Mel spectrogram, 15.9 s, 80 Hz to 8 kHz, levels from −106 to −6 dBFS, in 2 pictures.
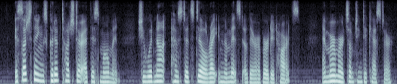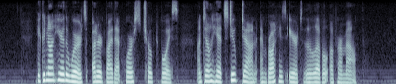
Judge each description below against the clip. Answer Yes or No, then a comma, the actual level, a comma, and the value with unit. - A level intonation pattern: No, average, 3.4 semitones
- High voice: No, medium, 165 Hz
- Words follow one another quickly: Yes, fast, 210 wpm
